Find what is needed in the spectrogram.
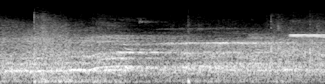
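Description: Sneakers squeaking on a wooden gym floor as players move, with a couple of short thuds, echoing in a large hall.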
